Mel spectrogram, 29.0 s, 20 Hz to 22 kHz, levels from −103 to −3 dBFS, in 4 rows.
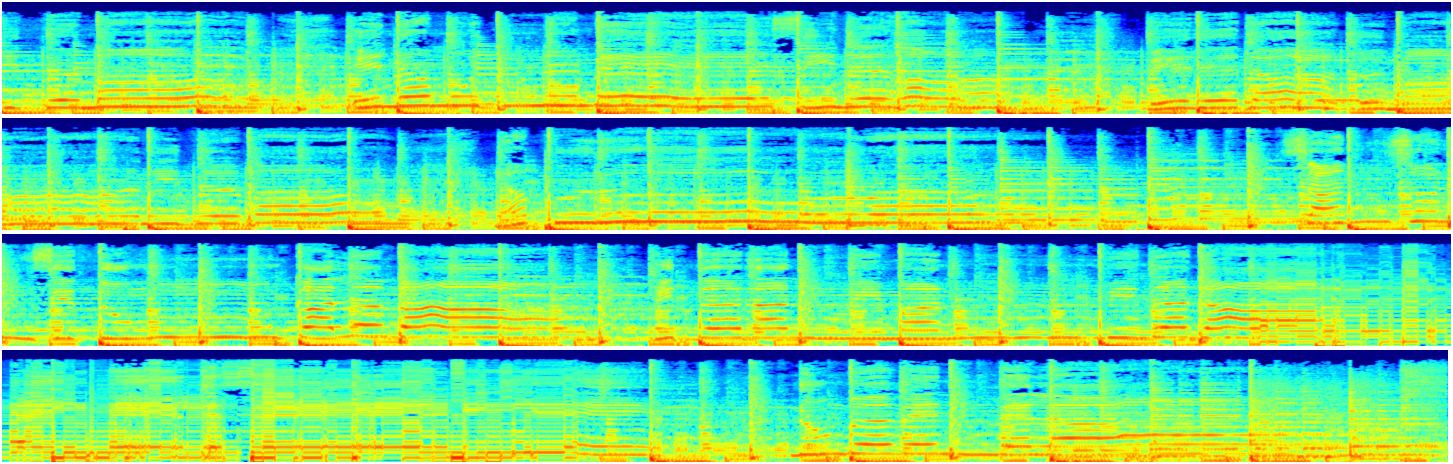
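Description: From 20.8 to 24.6 s, new audio likely arrived too seldom, giving robotic sound from repeated short buffers, a rigid, metallic 188 Hz buzz.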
